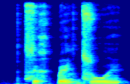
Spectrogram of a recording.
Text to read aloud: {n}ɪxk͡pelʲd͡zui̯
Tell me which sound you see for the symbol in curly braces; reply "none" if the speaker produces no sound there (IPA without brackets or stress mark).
t͡s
